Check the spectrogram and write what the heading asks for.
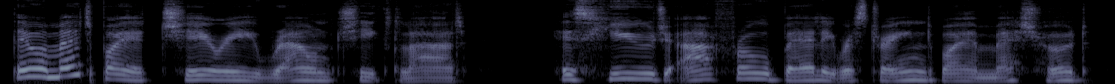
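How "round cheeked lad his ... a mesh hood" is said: ordinary delivery, nothing marked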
